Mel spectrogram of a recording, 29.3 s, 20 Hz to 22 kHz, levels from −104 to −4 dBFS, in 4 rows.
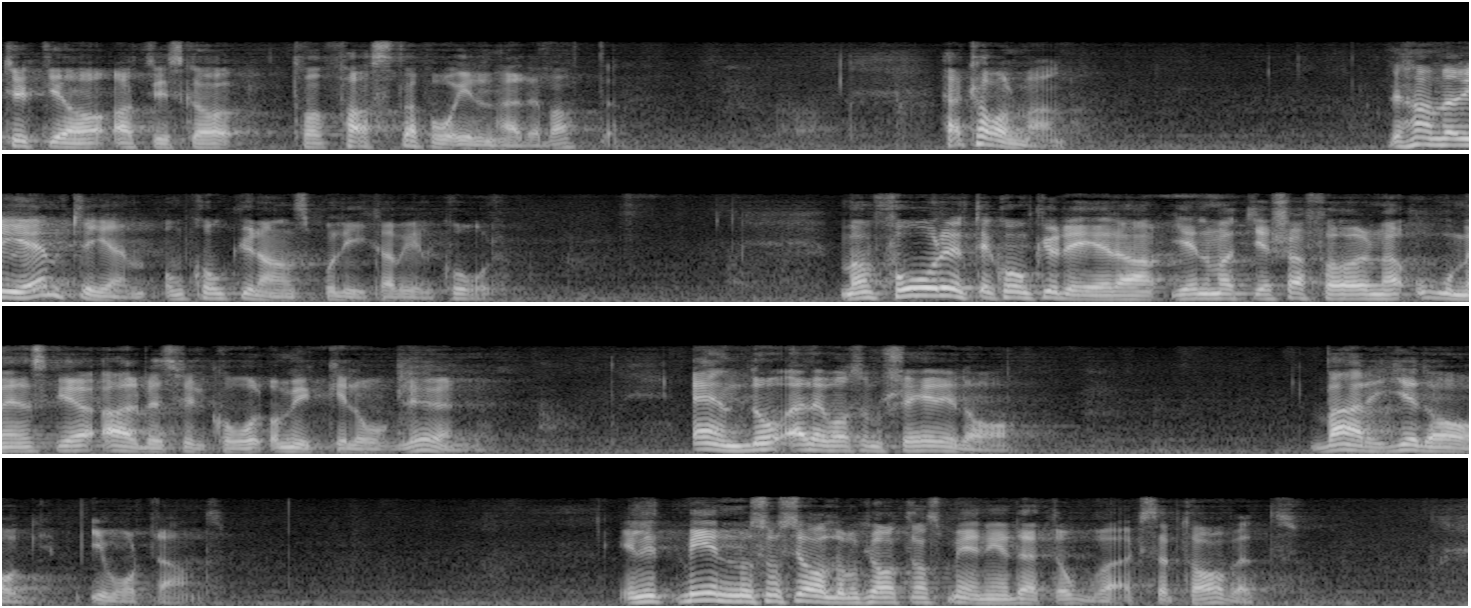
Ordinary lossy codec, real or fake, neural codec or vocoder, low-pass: none; fake; autoencoder, 48 kHz, 128 numbers a frame, DAC-VAE, trained on Japanese speech; 7.2 kHz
